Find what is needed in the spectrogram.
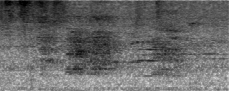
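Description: A faint animal call, about half a second long, starting about half a second in, followed by a shorter call near the end.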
